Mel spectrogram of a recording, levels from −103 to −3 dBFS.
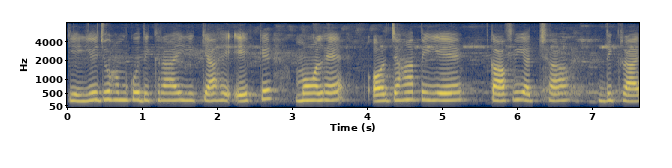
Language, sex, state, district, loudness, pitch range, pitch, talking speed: Hindi, female, Maharashtra, Pune, -22 LUFS, 240-265 Hz, 255 Hz, 175 wpm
